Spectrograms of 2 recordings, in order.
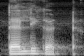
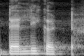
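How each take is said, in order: No difference in how they are said.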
